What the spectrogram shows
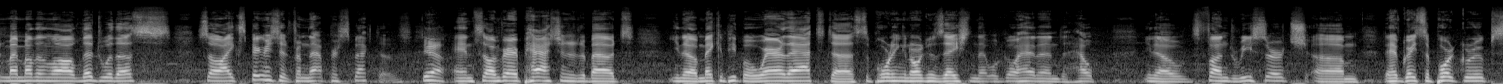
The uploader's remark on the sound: Interviews Guests at REALTORfest 2022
